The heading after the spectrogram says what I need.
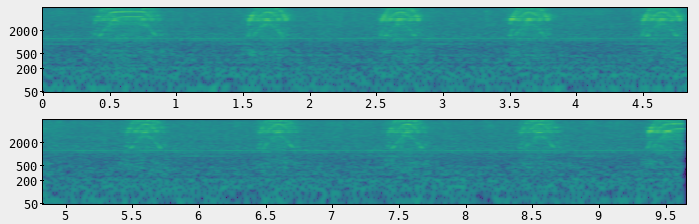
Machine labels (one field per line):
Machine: slide rail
